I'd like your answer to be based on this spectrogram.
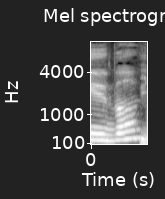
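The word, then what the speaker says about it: Ljubov: Du, din rolle i Kirseberghaven eh, Jobov, er det riktig uttalt? Jobov, ja. Kan du fortelle litt? Jubov, Jubov, Jubov, ja. ja. Det er de russiske navnene.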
